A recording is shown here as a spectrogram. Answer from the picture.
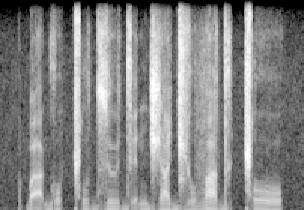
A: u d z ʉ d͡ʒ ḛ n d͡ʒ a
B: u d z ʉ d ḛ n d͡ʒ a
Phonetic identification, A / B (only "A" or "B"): B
